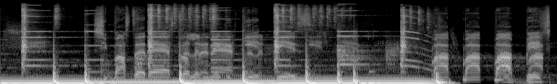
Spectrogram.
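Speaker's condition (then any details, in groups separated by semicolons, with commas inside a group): No condition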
